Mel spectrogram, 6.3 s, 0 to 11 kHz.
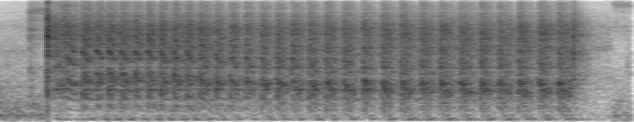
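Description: An 800 hp Toyota Supra engine running on ethanol cranks with a sharp opening click, then a long, loud, rhythmic starter churn of even pulses that winds down near the end without clearly catching.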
